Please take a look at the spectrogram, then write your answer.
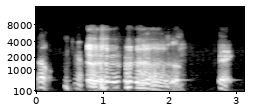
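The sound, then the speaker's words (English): A person clears their throat before reading aloud, in several short, voiced bursts: two quick grunts, a longer rasping stretch, and a final brief hack after a pause. “Let me clear my throat.”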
